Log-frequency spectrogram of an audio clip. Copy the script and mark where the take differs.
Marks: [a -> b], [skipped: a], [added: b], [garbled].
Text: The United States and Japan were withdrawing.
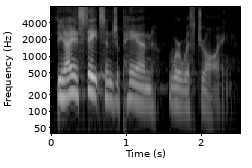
The United States and Japan were withdrawing.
